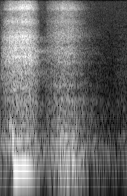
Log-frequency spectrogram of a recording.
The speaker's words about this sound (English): I said, it's my dad breathing again. You hear it? Yeah.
